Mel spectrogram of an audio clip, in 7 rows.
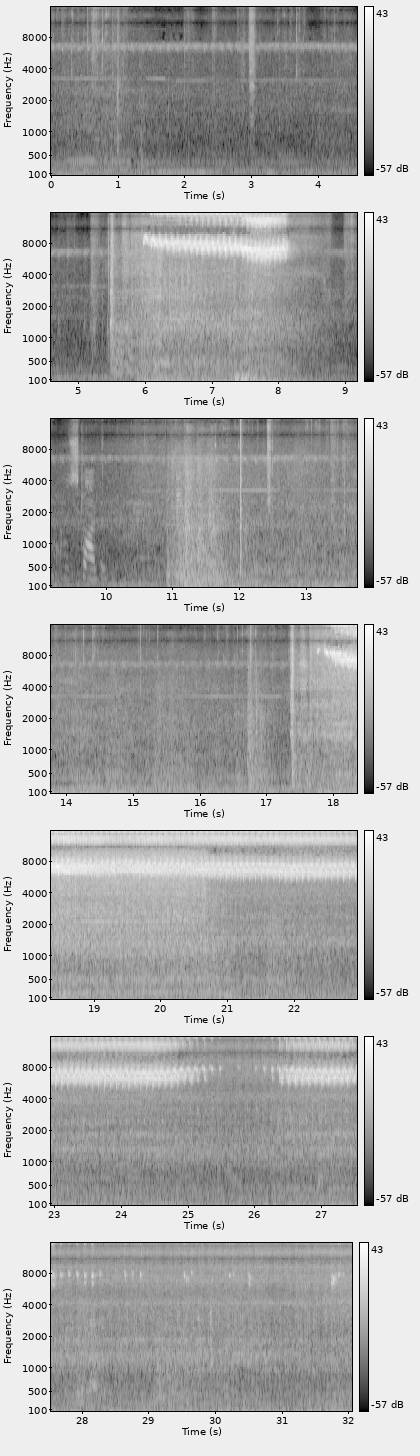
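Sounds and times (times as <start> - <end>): car engine starting and revving: 5.4 - 8.7, 17.4 - 32.0
high-pitched whine: 6.3 - 8.7, 18.0 - 28.4.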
